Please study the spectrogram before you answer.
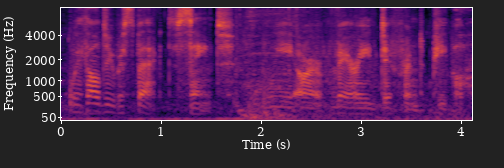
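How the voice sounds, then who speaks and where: A stubborn, battle-hardened soldier from a video game. The mid-pitched voice is blunt and guarded, set against clearly noisy ambience. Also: male voice, a little slow. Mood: stubborn, curt.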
